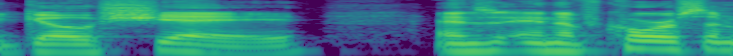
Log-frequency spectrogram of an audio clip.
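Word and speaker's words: Gautier: town right here it looks like it's it's pronounced gaudier isn't it yeah it looks like that but it's actually pronounced gaucher and so if you're if you're from outside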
